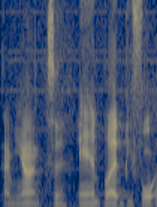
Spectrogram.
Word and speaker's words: Damian: So it's pronounced in the Latin language like Damian.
